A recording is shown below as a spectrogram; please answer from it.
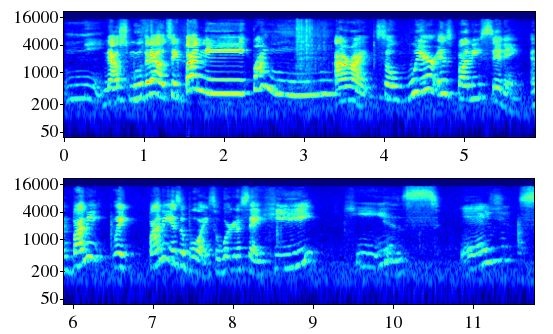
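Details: Adult woman speaking during play; normal adult speech.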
